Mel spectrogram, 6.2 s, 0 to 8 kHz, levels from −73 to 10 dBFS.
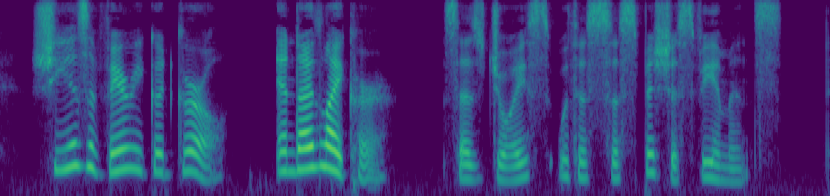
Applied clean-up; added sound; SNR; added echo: none; none; none; none.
